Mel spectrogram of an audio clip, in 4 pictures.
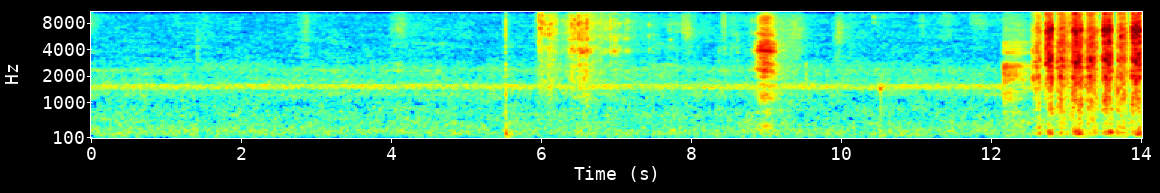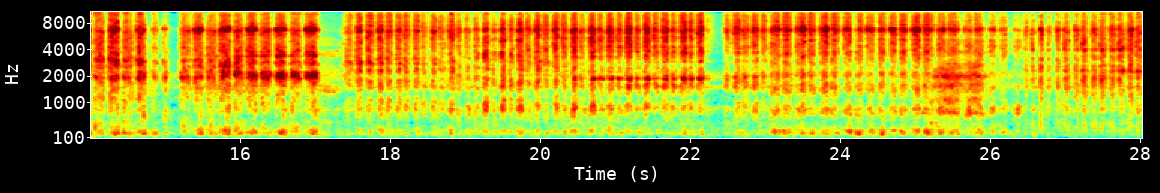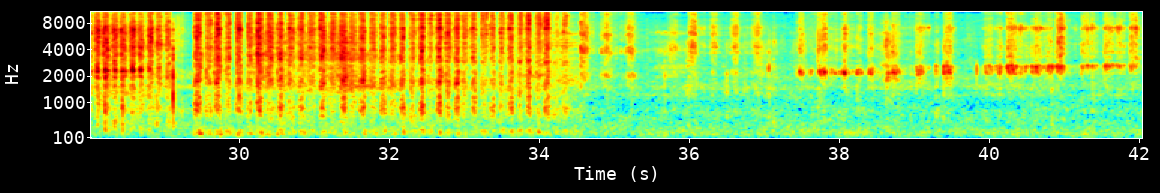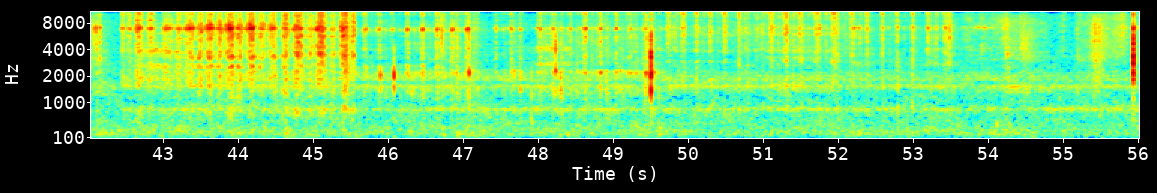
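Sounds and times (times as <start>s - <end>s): stone scraping bark off stick: 12.6s - 35.4s, 36.0s - 53.5s.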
